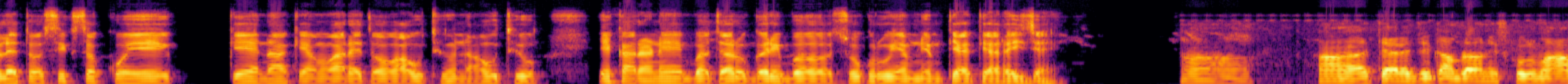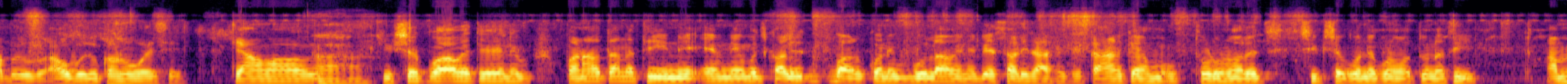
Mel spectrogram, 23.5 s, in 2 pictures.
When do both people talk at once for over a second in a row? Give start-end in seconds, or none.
none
